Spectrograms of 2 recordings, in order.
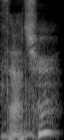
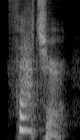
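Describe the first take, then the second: First: Said in the usual way. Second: High, loud alarmed cry; shouting. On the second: Acted. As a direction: shout his name in alarm. Alarmed protest at his words.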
